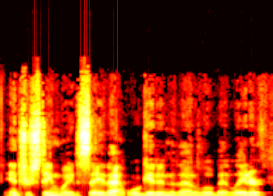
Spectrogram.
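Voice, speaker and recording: A man's voice: deep voice, very fast, no room sound, clean studio sound. A man hosting a casual interview podcast in an informal way, his voice stuffy and congested. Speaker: podcast host.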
